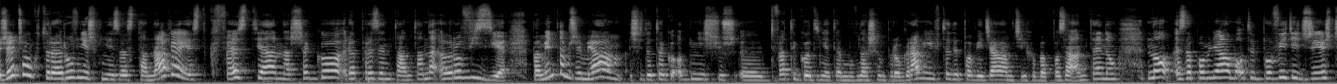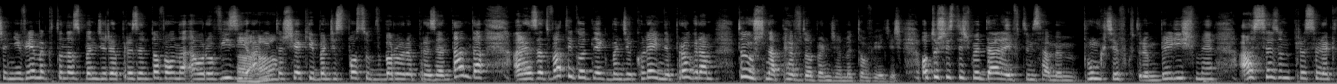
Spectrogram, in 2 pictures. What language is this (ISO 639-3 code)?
pol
